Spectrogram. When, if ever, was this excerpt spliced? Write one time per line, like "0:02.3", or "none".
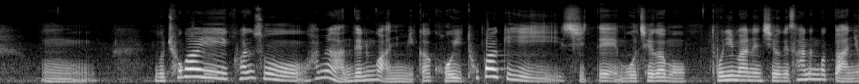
none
